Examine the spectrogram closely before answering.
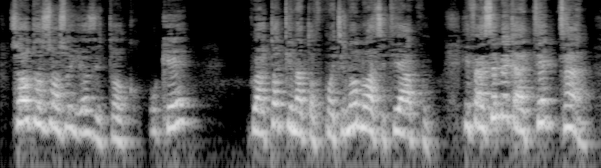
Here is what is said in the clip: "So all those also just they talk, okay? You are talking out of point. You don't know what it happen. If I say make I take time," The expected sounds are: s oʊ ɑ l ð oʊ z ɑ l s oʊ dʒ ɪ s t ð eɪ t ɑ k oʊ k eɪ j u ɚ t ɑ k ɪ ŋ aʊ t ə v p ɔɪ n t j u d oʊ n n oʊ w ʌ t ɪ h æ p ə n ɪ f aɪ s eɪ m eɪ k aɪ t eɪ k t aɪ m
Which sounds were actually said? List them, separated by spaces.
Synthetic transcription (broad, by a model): s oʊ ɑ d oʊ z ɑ s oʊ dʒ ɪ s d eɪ t ɑ k oʊ k eɪ j u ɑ t ɑ k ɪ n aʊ t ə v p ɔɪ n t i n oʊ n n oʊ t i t ɪ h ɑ p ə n ɪ f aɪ s eɪ m eɪ k aɪ t eɪ k t aɪ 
